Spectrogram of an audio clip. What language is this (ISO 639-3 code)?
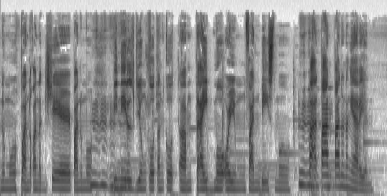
fil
